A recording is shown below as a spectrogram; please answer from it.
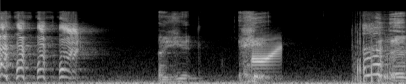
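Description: High-pitched cartoon laughter from a green caterpillar character in the first second, followed by two short cartoon sounds in the middle and a cartoon voice crying out near the end.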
